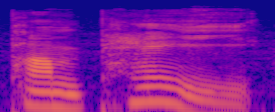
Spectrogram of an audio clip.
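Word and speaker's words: Pompeii: of Fame the buried city of Pompei they pronounce it Pompei I always had an idea that you went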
